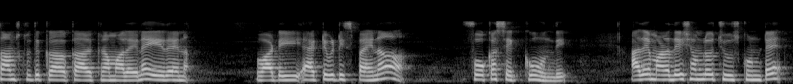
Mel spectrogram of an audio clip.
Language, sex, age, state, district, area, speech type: Telugu, female, 30-45, Telangana, Peddapalli, rural, spontaneous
